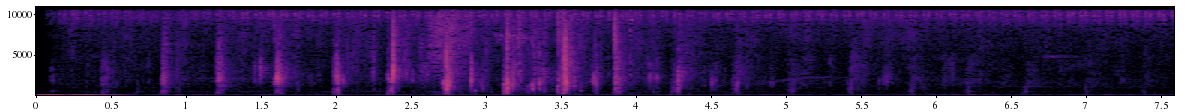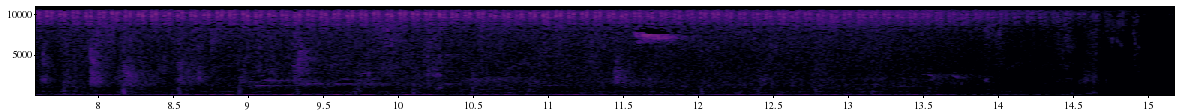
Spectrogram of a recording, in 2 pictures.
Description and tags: Jogger gravel running sport suburban park
gravel, suburban, Jogger, park, sport, running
